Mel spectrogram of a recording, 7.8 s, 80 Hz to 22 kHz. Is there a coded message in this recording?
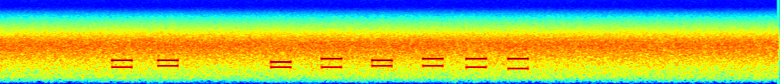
Yes: DTMF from 1.1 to 5.3 s, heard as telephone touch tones, dialled by hand, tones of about 200 ms, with phone line noise. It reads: 80 790#96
